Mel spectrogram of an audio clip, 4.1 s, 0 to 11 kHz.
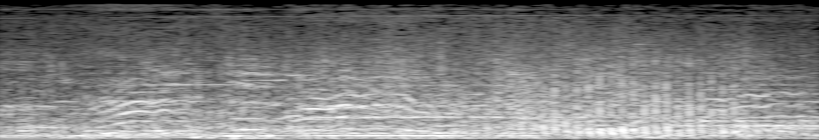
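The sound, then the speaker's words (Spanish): A helicopter lifts off in a 2003 war-action setting, its engine and rotor making a steady loud droning roar with a low hum that turns into a distinct rhythmic rotor chop near the end. “El helicóptero inicia el vuelo, mientras los niños corren a despedirse de él.”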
